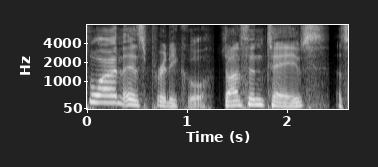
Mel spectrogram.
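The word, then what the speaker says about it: Toews: Jonathan Taves, that's how you say it.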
